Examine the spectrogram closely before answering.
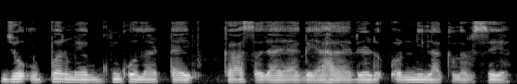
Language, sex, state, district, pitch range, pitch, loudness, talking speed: Hindi, male, Jharkhand, Palamu, 105-115 Hz, 110 Hz, -16 LUFS, 160 wpm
